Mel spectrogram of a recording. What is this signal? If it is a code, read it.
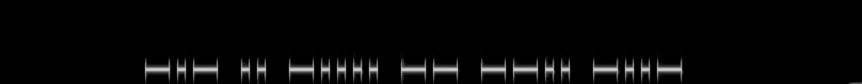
Morse code, heard as a keyed tone, about 17 wpm, 700 Hz. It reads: KI6MZX
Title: Speed Racing - USA 2x3 Call Signs 15wpm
